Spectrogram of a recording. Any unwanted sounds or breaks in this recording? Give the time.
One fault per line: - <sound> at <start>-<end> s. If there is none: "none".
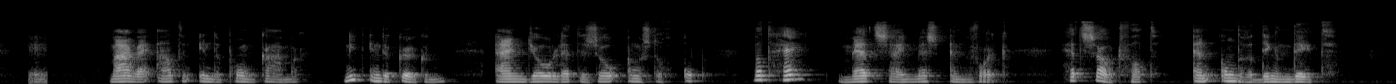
- laugh at 0.3-0.5 s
